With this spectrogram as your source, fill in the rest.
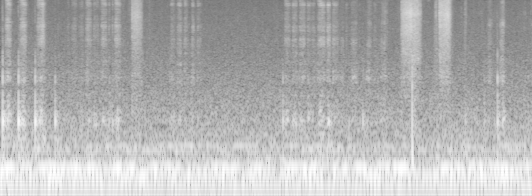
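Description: A wooden graphite pencil makes sketching strokes across a flat sheet of drawing paper. Short, bright scratchy bursts of graphite come and go over a steady low hum, with a couple of louder strokes near the end.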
